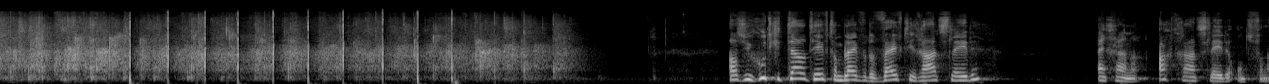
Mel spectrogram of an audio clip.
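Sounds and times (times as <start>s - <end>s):
audience applause: 0.0s - 5.9s
sharp louder claps: 0.0s - 6.0s
speech: 7.3s - 10.0s, 11.0s - 12.6s.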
